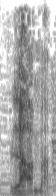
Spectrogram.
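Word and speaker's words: لم: Le mot marron se prononce lame.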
